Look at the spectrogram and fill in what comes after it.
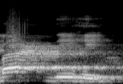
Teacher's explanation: Ba'dihi ba'dihi ainnya dinaikkan ke tengah tenggorokan. Jangan di bawah tenggorokan.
